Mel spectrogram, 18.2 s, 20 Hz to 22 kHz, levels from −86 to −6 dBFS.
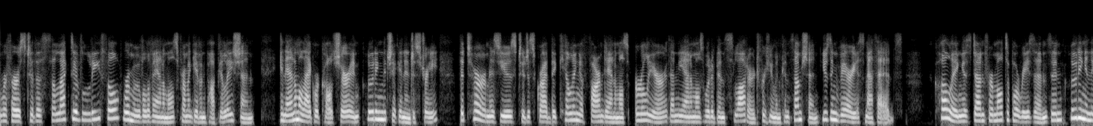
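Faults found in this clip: Nothing stood out on listening; the speech comes through the AMR wideband (HD Voice) path at 12.65 kbit/s, with the top end stopping around 7.5 kHz.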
